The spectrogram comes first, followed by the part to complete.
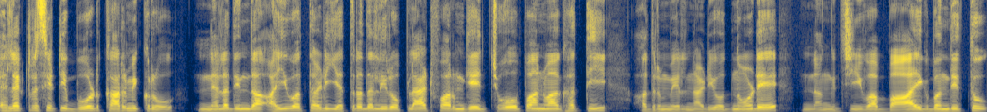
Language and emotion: Kannada, fearful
